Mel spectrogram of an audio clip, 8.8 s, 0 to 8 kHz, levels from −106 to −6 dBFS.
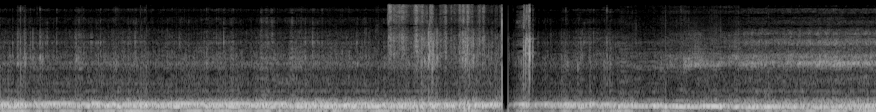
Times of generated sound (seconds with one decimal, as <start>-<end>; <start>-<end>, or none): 6.2-7.4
